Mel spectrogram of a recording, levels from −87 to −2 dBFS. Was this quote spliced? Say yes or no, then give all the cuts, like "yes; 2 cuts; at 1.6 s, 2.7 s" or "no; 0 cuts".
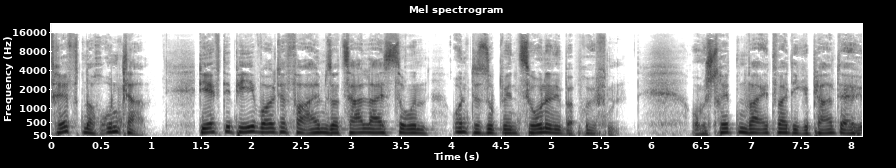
yes; 2 cuts; at 1.4 s, 4.2 s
